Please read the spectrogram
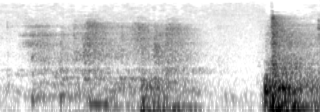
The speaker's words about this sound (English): Would you mind opening that door for a little bit? It's burning up. I'd appreciate it if you would.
